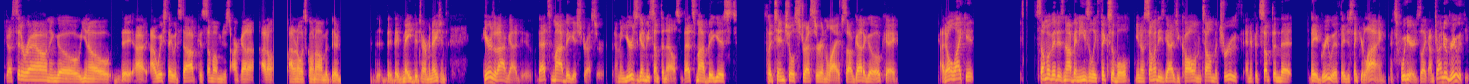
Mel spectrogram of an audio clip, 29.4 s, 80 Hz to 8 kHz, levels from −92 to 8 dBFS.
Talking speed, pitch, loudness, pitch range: 235 wpm, 100 Hz, -15 LUFS, 90-110 Hz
